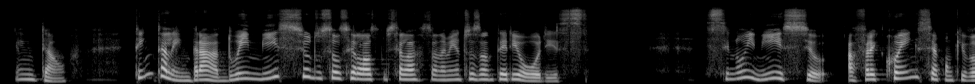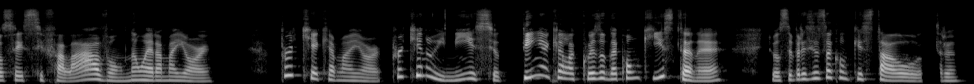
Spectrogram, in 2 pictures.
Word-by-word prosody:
Então, 195 -11 -5 0.7
tenta 380 +4 +2
lembrar 205 - +3
do 200 +8 -4
início 275 +8 0
dos 290 -3 -5
seus 285 -3 +1
relacio 240 -3 +5
dos 230 - -8
relacionamentos 225 0 -1
anteriores. 205 -11 -1 1.2
Se 255 - -7
no 275 +5 -4
início, 280 - -1 0.2
a - - +3
frequência 260 +4 +2
com 210 -2 -7
que 205 +1 -6
vocês 190 +1 -2
se 205 0 -8
falavam 175 +2 +2
não 200 +4 -1
era 190 -1 +4
maior. 165 -5 -3 0.7
Por 430 +1 +1
que 275 -9 +1
que 250 -3 -4
é - - -1
maior? 175 -6 -5
Porque, 365 +3 +1
no 375 -6 -2
início, 225 +1 -3 0.2
tem 340 +8 +6
aquela 300 -9 +1
coisa 265 +2 +2
da 250 0 +2
conquista, 290 - +3
né, 160 +3 +1
de 215 +1 -23
você 185 +3 -3
precisa 270 +7 0
conquistar 250 -7 0
a 175 - +2
outra 170 +1 -5
230 Hz, 135 wpm, -25 LUFS, 190-275 Hz, 1.2 s, tem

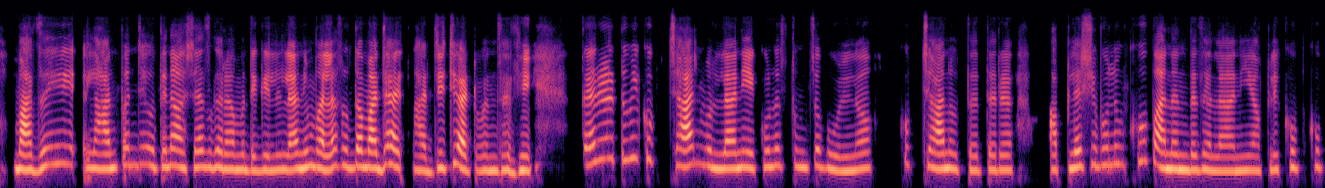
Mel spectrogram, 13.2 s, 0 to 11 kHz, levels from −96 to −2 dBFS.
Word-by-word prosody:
माझंही 255 +7 +3 0.2
लहानपण 245 +4 0
जे 300 +1 -10
होते 265 -2 -2
ना, 275 +1 +1
अशाच 260 +1 -1
घरामध्ये 230 -3 +1
गेलेलं 220 +1 0
आणि 240 +2 +4
मलासुद्धा 260 +1 +2
आ - - +2
माझ्या 255 +3 +5 0.2
आजीची 235 +7 -1
आठवण 215 +1 -2
झाली. 215 0 +1 0.6
तर 305 +5 +1
अ, - - 0
तुम्ही 380 +2 -5
खूप 380 -2 -7 0.2
छान 285 +2 +4
बोलला 240 -4 +2
आणि 250 +1 +3
ऐकूनच 265 +3 -4
तुमचं 260 0 -4
बोलणं 225 0 -1 0.3
खूप 305 - -14
छान 245 -2 +3
होतं. 225 -1 -4
तर 225 0 -2
अ, - - -3 0.4
आपल्याशी 255 +5 -1
बोलून 290 +2 -7
खूप 350 -2 -5
आनंद 235 -3 +5
झाला 220 -2 -1
आणि 210 +1 -1
आपले 215 +1 -5
खूप-खूप 255 0 -7
245 Hz, 170 wpm, -24 LUFS, 225-275 Hz, 0.6 s, माझ्या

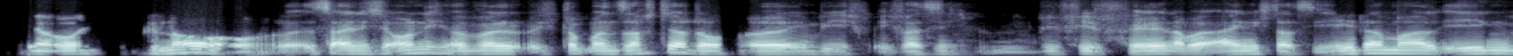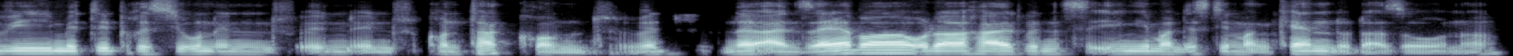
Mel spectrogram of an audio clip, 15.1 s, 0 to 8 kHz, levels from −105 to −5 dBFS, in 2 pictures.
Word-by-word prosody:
Ja 100 - +3
und 100 +1 +1 0.2
genau, 125 +6 +3
oh, - - -3
äh - - -2
ist - - -5
eigentlich 110 0 +2
auch - - +3
nicht 125 -1 -5
weil 105 +1 +2
ich 100 - -10
glaube, 115 - -1
man 100 -1 0
sagt 115 +3 -1
ja 135 -1 +5
doch, 95 - +2
äh, 90 -1 +4
irgendwie 90 0 -9
ich 90 0 -16
ich - - -15
weiß 90 +1 -2
nicht 85 -3 -15
in 75 +4 -21
wie 95 0 -11
viel - - -6
Fällen, 100 +1 +2
aber 95 0 +3
eigentlich, 105 +2 +1
dass - - -1
jeder 110 +8 +1
mal 110 -2 +3
irgendwie 105 -1 -1
mit 100 +1 -2
Depressionen 95 -1 -5
in 90 -2 -12
f - - -23
in 85 0 -9
in 80 0 -8
f - - -18
Kontakt - - -4
kommt, 75 -2 -6
wenn's 90 +1 -7 0.2
ne, - - +2
einen 85 -1 +2
selber 120 +6 +5
oder 95 0 +4
halt 95 0 +3
wenn's 95 -1 -9
irgendjemand 95 -2 -4
ist, 95 0 -10
den 95 -1 -7
man 80 -2 -5
kennt 100 0 -1
oder - - -6
so, 65 -2 -9
ne? 75 - -14
95 Hz, 220 wpm, -23 LUFS, 90-105 Hz, 0.2 s, ja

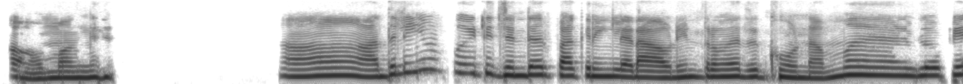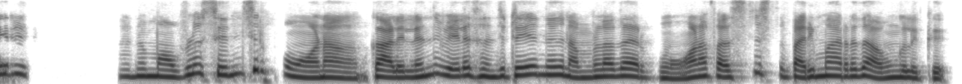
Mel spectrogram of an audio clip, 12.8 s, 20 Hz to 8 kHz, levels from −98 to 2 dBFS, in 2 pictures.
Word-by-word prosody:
ஆமாங்க. 175 +4 +1 1.2
அ. - - -6 0.6
அதுலயும் 325 - -3
போயிட்டு 300 -2 -5
ஜெண்டர் 245 0 +2
பாக்குறீங்களேடா, 215 -4 +1
அப்டிங்கற 190 +3 0
மாரிருக்கும். 200 -2 +1
நம்ம 180 +7 0 0.4
இவ்ளோ 230 +1 +1
பேரு 275 +2 0 0.8
நம்ம 215 -1 +2
அவ்ளோ 250 +10 -1
செஞ்சிருப்போம். 255 - -1
ஆனா 180 +1 +2 0.3
காலையில 185 -1 +2
இருந்து 240 +4 0
வேல 220 +2 +1
செஞ்சுட்டே 215 +4 +2
இருந்தது, 255 -3 +1
நம்மளா 195 +4 +1
தான் 220 -1 +3
இருப்போம். 165 -4 -4
ஆனா 210 - +2
1 205 - -4
பரிமாறுறது 210 +3 +1
அவங்களுக்கு. 170 -1 -1
210 Hz, 125 wpm, -22 LUFS, 185-240 Hz, 1.2 s, தான்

